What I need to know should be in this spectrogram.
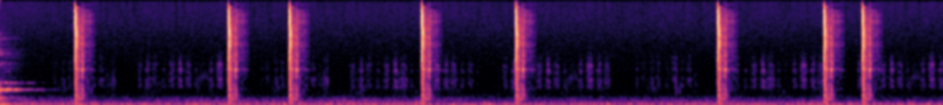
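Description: Short, soft menu clicks sound every second or two.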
